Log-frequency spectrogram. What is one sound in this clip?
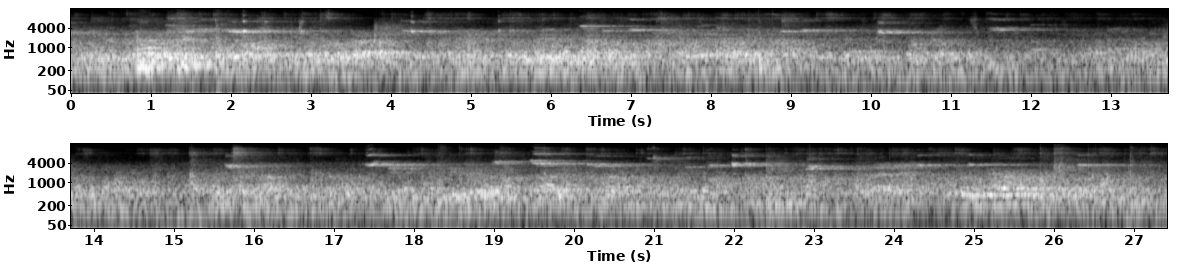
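Men talk in a low murmur in the background.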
